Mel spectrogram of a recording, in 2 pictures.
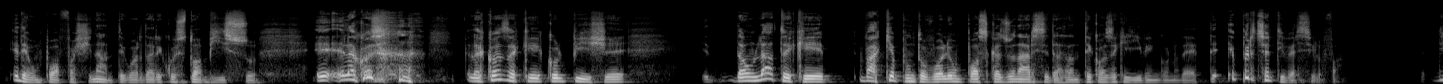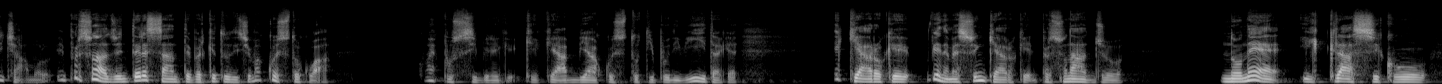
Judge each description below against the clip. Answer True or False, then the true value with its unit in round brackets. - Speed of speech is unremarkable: True (155 wpm)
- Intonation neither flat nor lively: False (6.4 semitones)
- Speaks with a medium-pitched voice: False (125 Hz)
